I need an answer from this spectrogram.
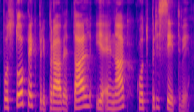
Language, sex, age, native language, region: Slovenian, female, 50-59, Slovenian, Drava region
